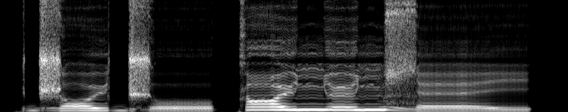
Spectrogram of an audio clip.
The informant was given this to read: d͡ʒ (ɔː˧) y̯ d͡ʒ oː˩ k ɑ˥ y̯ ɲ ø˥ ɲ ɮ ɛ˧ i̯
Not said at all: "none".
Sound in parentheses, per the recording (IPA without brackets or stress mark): ɔ˧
